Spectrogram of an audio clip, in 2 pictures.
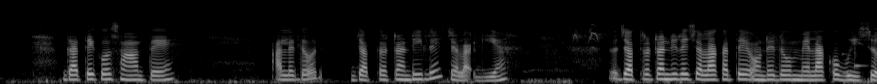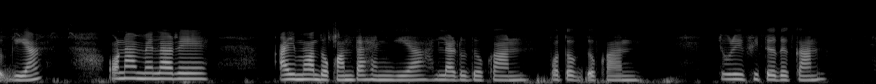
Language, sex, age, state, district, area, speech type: Santali, female, 18-30, West Bengal, Jhargram, rural, spontaneous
